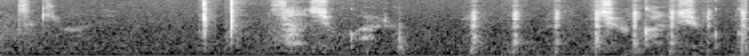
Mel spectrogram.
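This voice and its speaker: Whispering from a woman at a very slow pace, with big swings in loudness and long, frequent pauses. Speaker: ASMR creator. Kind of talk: ASMR makeup roleplay, close, friendly talk to camera. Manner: whispered, soft-spoken. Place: home room.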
